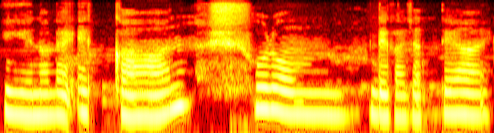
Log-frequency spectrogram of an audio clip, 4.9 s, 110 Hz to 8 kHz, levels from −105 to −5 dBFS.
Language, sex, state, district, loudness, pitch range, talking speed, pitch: Chakma, female, Tripura, Unakoti, -17 LUFS, 195-225 Hz, 95 wpm, 205 Hz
